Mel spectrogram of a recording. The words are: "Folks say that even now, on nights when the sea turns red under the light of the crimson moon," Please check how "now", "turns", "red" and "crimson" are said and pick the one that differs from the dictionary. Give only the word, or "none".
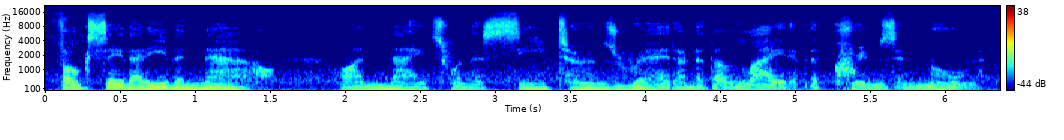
none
